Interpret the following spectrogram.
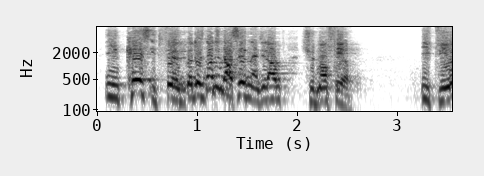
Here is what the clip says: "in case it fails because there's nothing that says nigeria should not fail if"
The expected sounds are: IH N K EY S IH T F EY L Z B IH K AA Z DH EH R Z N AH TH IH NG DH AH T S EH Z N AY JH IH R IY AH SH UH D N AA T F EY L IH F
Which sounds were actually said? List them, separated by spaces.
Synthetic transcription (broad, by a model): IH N K EY S IH T F EY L B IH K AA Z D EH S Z N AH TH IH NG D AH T S EH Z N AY JH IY R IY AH SH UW D N AA T F EY L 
